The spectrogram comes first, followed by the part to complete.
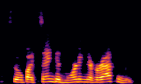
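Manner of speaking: plain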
